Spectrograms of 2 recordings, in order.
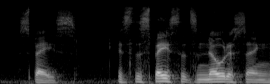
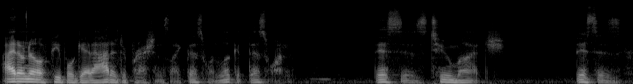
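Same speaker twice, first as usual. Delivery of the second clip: softer, sinking hushed voice of someone overwhelmed; Ram Dass; 4 semitones lower, 8 dB quieter than usual. Retold or imitated. Quoting his teacher on a hopeless depression, hushed and low. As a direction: murmur it low as though staring down a depression too big. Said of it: "he's like".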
